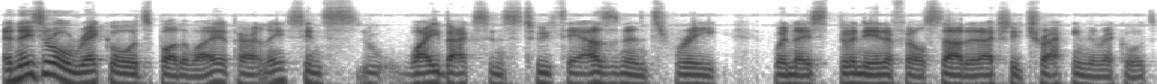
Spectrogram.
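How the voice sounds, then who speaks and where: Against a quiet background, a man with an Australian accent and a fairly low pitch talks at a fairly quick pace with fairly even intonation. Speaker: sports podcast host. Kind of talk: casual chat.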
